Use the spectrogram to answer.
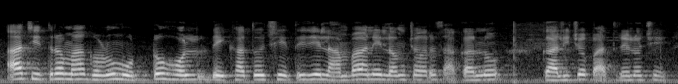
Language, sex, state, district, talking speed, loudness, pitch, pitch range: Gujarati, female, Gujarat, Valsad, 140 wpm, -17 LUFS, 220 Hz, 210-230 Hz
